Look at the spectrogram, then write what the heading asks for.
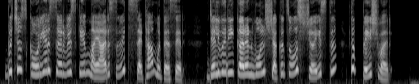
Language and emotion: Kashmiri, happy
